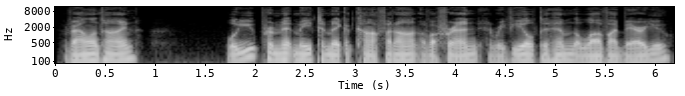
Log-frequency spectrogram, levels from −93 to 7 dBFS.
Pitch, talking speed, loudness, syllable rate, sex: 90 Hz, 205 wpm, -19 LUFS, 5.4 syllables/s, male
